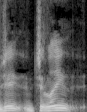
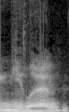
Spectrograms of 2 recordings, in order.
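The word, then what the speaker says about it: Ghislaine: I mean, just think about this is when Jelane Jlane Jlane, how do I how do you pronounce that? It's technically Gilain.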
